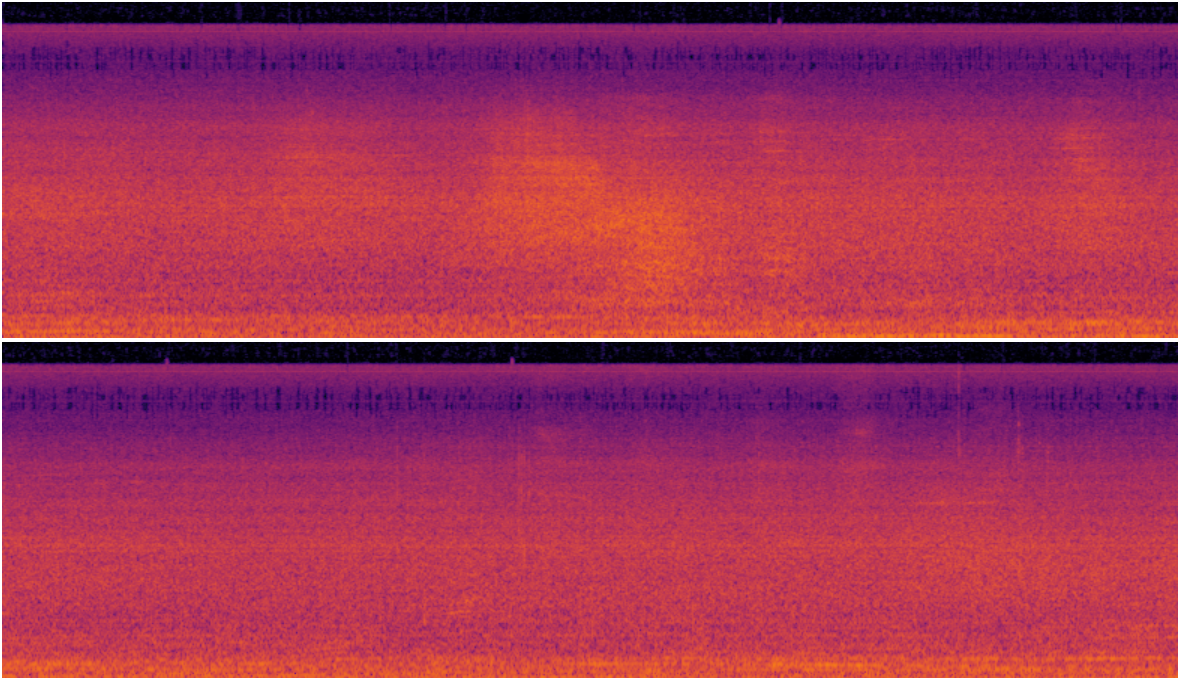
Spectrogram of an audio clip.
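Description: Steady low rumble of road traffic and vehicle engines, with a louder swell about seven to nine seconds in, like a vehicle passing.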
